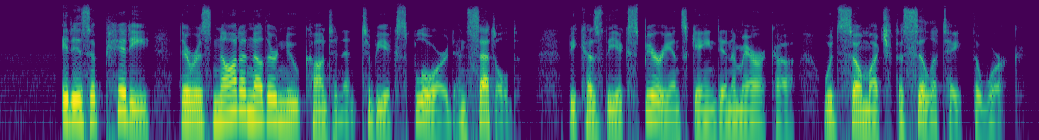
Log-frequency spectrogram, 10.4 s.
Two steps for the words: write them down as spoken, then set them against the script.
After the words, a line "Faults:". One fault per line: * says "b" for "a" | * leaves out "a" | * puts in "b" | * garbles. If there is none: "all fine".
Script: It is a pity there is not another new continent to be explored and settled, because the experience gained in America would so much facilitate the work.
It is a pity there is not another new continent to be explored and settled, because the experience gained in America would so much facilitate the work.
Faults:
all fine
